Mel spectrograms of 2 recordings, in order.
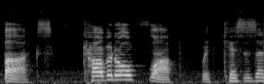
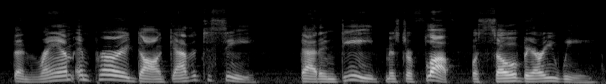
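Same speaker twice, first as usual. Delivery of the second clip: ordinary delivery, nothing marked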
